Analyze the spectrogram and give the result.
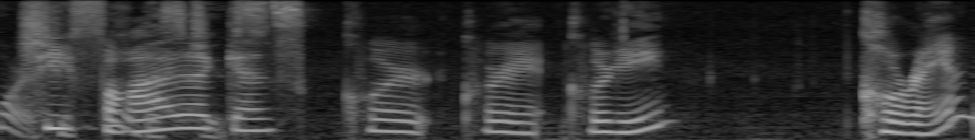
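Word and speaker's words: Clorinde: Coran, that's how you pronounce it. I would call it chlorine or call her chlorine.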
